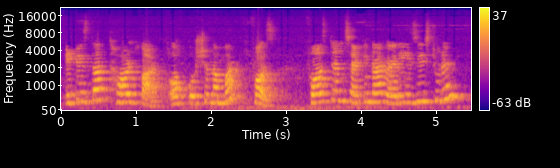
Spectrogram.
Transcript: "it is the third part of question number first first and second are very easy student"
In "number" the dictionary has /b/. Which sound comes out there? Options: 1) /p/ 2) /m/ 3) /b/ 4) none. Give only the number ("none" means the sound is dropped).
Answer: 3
